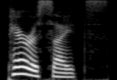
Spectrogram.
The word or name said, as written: parasites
